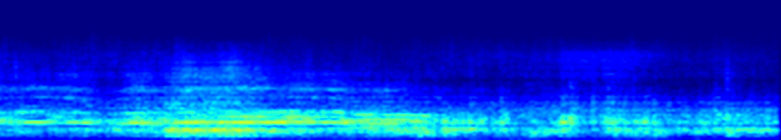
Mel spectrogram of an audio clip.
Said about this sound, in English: Here comes the train.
